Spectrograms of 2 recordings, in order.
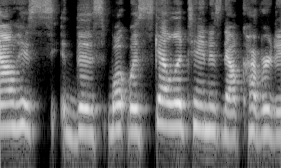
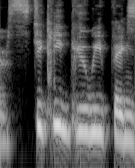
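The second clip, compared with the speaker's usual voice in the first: put-on seductive voice, quieter; 6 dB quieter than usual. Recapping a film scene, acting out a woman's reply: mock-seductive.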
